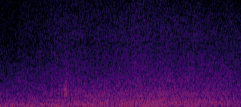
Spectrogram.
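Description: Steady ocean surf washes continuously along the shore at Brackley Beach while wind buffets the microphone, a dense, unbroken roar with no voices present.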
